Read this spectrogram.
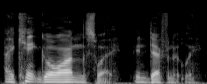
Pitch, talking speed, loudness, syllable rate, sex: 100 Hz, 200 wpm, -18 LUFS, 7.6 syllables/s, male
